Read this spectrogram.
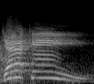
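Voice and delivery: high-pitched call to a teammate; yelling. A narrator's reading. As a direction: holler the name across the court. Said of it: "Skeeter yelled".

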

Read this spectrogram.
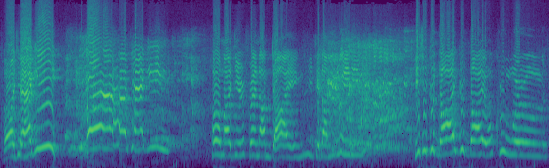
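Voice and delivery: very high, loud hammed-up death wail, slow; melodramatic dying. Skeeter faking death to Jackie, hammed-up wail. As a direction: overplay a tragic stage death.

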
